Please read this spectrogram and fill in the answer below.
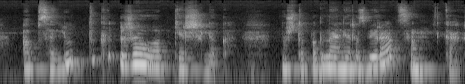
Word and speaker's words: Абсолюттік жауапкершілік: Первое слово от слова абсолют. Прочитать его вам, думаю, будет очень и очень легко. Затем к нему прибавлено окончание тк.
